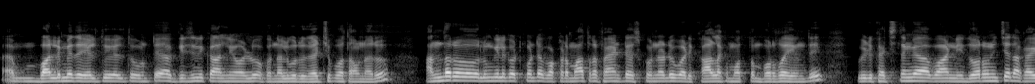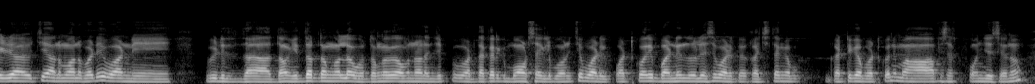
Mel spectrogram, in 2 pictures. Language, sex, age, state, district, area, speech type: Telugu, male, 60+, Andhra Pradesh, Nellore, urban, spontaneous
